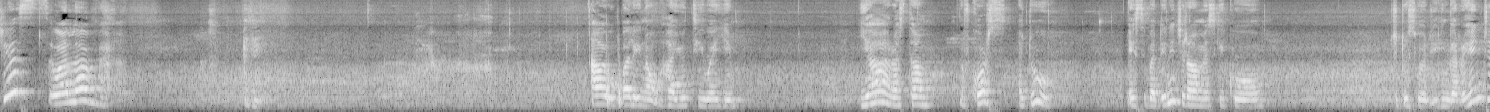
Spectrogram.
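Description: A young woman talks calmly and close to a microphone, in short bursts with pauses.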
